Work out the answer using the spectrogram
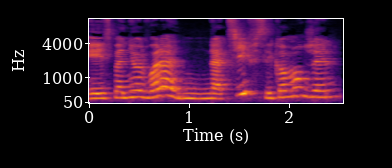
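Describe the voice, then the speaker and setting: A woman's voice: on the high side, animated, moderate pace. A young woman from France, vlogging in a casual, chatty way, nervous and self-deprecating, often restarting her sentences. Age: young adult. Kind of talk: casual chat to camera. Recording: echoey room.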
